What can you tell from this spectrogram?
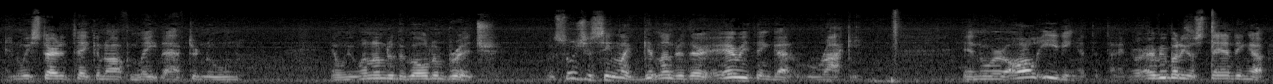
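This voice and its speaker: Elderly American veteran reminiscing, distant mic. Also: male voice, medium pitch, creaky, fairly bright tone. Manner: old veteran remembering, rambling anecdotes with salty asides. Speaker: war veteran being interviewed. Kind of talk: informal oral-history reminiscence. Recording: distant mic with room hum.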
